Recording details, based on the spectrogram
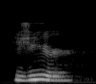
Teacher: zijn je lippen rond en Ze bewegen naar voren alsof je een kus geeft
